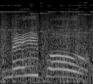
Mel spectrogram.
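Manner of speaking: high calling voice from across a lake; high, drawn-out mock call of a woman; distant calling. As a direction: call out for a lost kid. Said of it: "some lady was yelling".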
